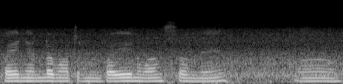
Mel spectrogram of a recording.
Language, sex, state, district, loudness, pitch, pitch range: Telugu, male, Andhra Pradesh, Chittoor, -16 LUFS, 155 Hz, 145-155 Hz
